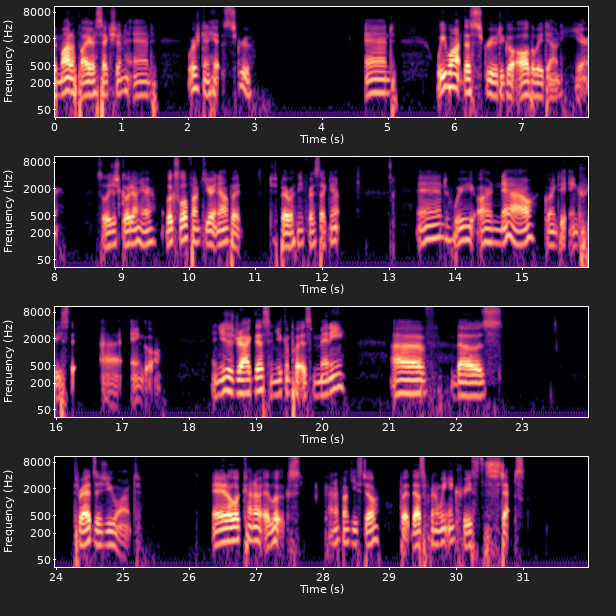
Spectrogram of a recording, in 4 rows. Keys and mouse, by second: 1.4 click, 4.8-8.1 middle drag, 8.2-10.0 drag, 12.6-14.4 middle drag, 15.5 click, 30.0-31.8 drag.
